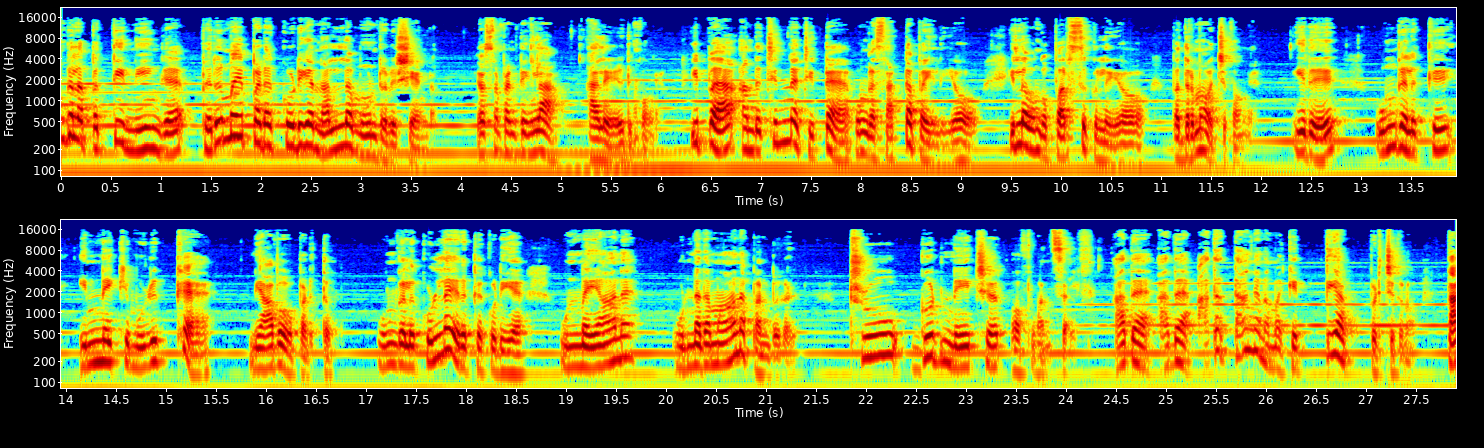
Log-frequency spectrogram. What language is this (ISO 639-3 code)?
tam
